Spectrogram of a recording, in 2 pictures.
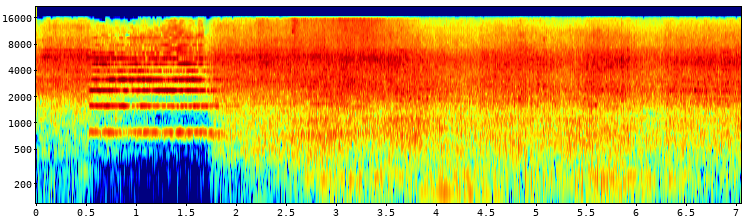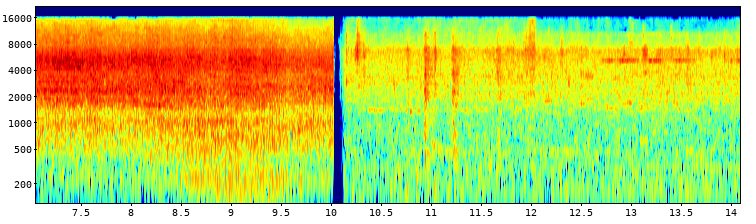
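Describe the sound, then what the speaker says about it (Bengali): The 15639 Puri Kamakhya Express passes through Falakata station, opening with a sharp horn blast and then a long, loud, continuous rumble and clatter of carriages close by, with a brief abrupt break near the end. "এবার আমাদের ট্রেনের সাথে দেখা হবে 15639 পুরী কামাখ্যা এক্সপ্রেসের সাথে"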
